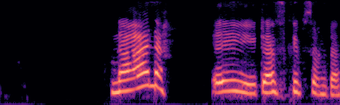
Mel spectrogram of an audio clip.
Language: Odia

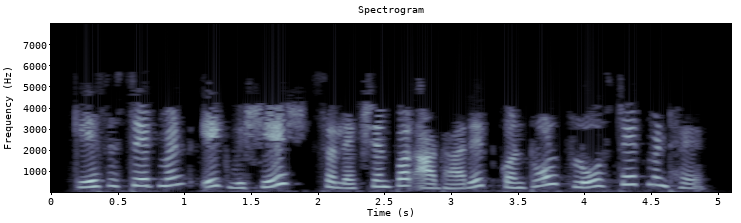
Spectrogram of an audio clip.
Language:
Hindi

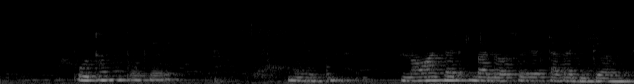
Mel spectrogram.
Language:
Bangla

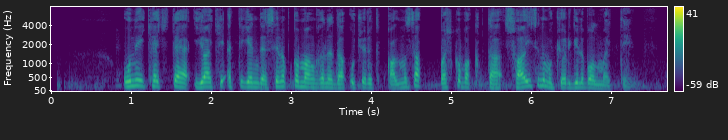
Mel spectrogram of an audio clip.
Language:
Uyghur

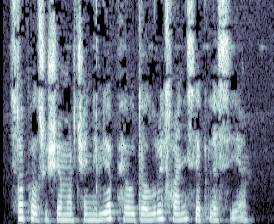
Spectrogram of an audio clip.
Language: Georgian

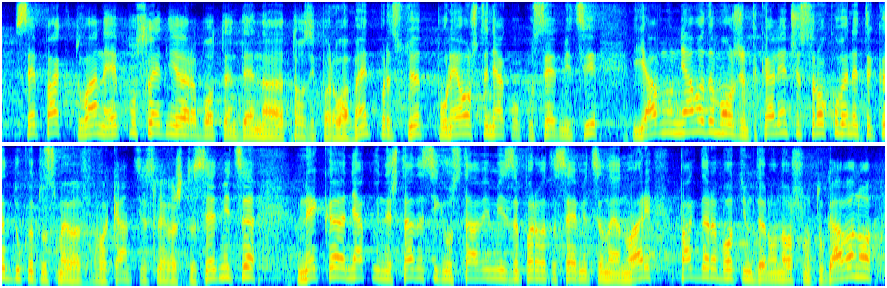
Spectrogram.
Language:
Bulgarian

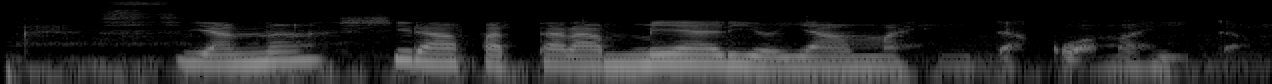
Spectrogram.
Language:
Kikuyu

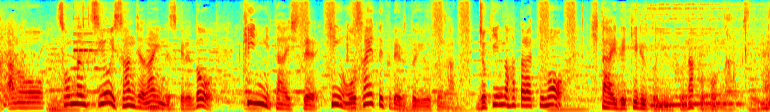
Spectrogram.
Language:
Japanese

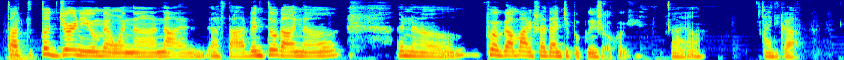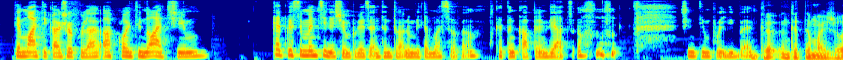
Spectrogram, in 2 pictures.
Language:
Romanian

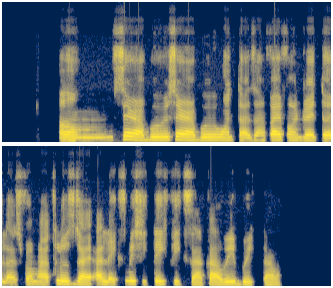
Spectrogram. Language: Nigerian Pidgin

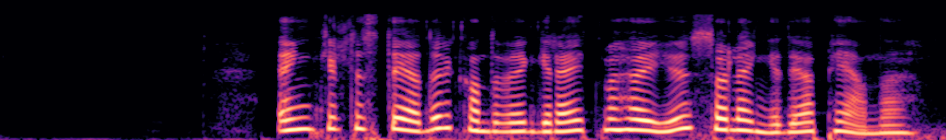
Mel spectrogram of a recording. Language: Norwegian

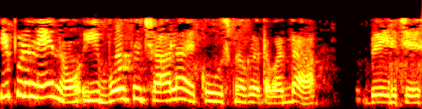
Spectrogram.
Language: Telugu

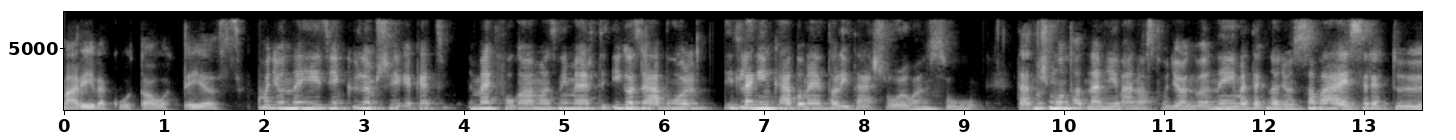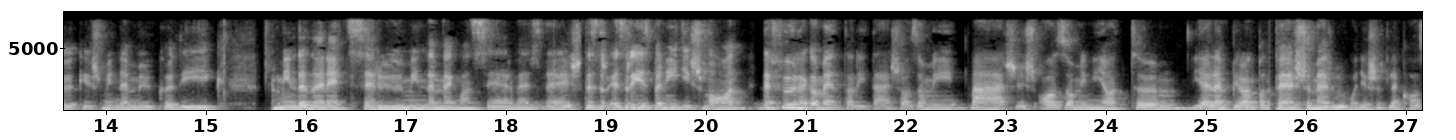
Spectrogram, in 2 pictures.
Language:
Hungarian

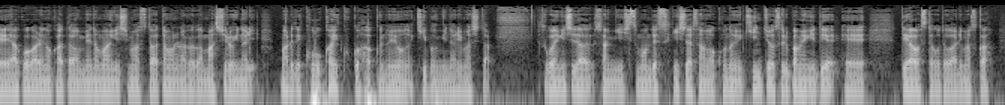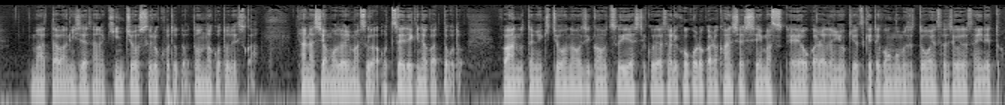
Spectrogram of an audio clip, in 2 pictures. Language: Japanese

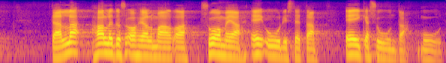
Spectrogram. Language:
Finnish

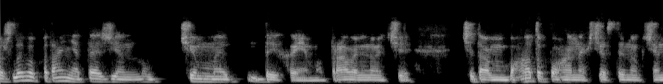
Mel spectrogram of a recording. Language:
Ukrainian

